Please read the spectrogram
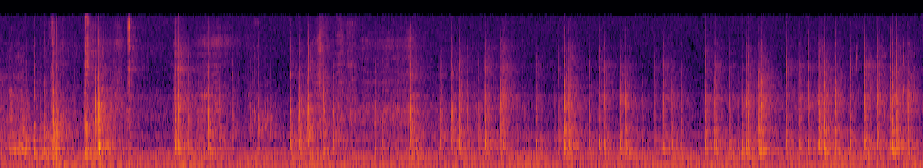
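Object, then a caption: Cardboard coffee capsule box. A hollow black printed cardboard coffee capsule box stands upright and is held at the sides while long fingernails tap on its top edge and face. Quick, dry, hollow clicks and light scratches come in irregular bursts, with a steady low hum underneath.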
